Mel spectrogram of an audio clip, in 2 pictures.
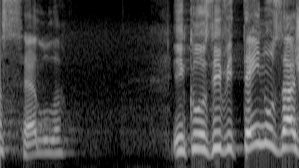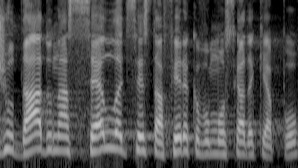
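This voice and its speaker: In an animated tone, a man speaks at a high pitch. His pace is moderate and his pitch variation ordinary. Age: 30s. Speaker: pastor. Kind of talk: sermon. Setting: church.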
